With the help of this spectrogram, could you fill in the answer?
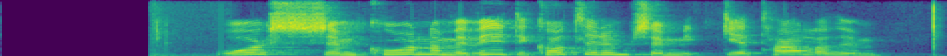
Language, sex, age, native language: Icelandic, female, 18-19, Icelandic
